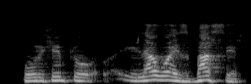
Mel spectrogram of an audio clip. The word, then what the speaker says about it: Wasser: Por ejemplo, el agua es Wasser. Se escribe con W, pero se pronuncia como una B chiquita, Wasser. Entonces, el Wasser, la W tiene que estar con mayúscula, porque si no es una falta de ortografía.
